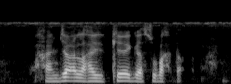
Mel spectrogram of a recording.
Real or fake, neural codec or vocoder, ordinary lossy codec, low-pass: fake; vocoder, 22.05 kHz, 80 mel bands, HiFi-GAN; none; 7.2 kHz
